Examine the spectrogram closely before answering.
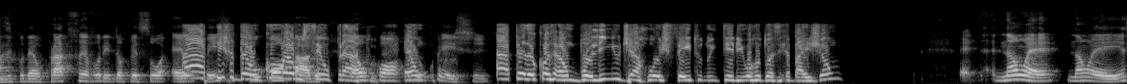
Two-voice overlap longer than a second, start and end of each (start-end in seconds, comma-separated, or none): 1.8-4.3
